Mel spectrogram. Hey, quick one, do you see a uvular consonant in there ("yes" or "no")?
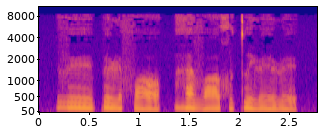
yes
